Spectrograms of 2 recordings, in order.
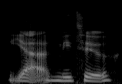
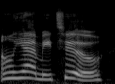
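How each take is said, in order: First: It is said without enthusiasm. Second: It is said with enthusiasm.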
